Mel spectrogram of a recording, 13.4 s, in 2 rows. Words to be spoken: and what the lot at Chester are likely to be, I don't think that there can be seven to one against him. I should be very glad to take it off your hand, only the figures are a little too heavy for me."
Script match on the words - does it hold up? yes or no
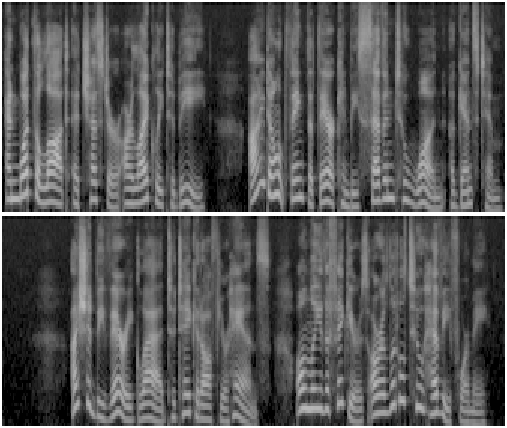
no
